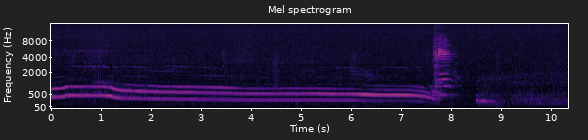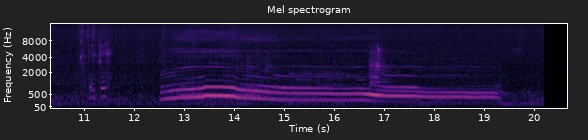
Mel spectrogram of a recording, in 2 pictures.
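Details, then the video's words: Two drawn-out wolf howls, each about eight seconds long, starting slightly higher, easing gradually lower and dropping sharply at the close, with a few brief knocks and clicks between them. "le chant des Loups"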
